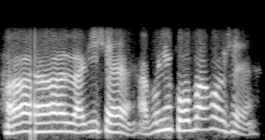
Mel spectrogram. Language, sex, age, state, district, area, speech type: Assamese, male, 60+, Assam, Dhemaji, rural, conversation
